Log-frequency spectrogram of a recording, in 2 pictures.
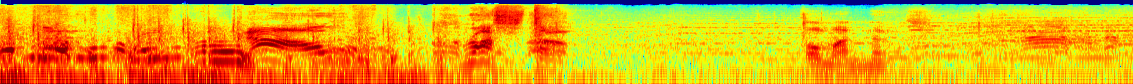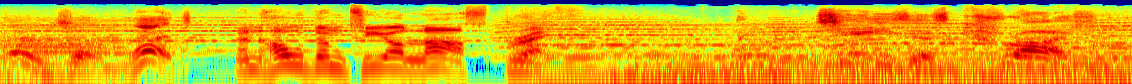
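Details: Adult actors; normal speech.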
